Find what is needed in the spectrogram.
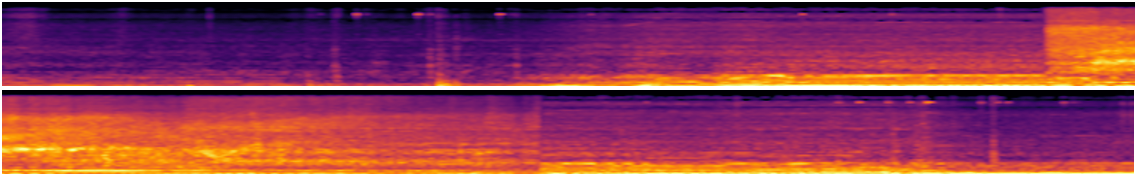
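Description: Maruti Suzuki Wagon R engine heard from inside the closed cabin: idling, then revving up about three seconds in as the car launches in a drag race, and holding high revs as it accelerates. In the middle a louder, hissier stretch of engine, tyre and wind noise is heard from outside alongside the two racing Wagon Rs, before the in-cabin engine note returns near the end.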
